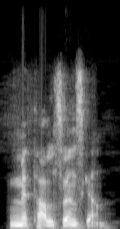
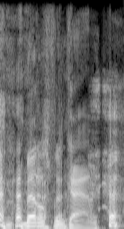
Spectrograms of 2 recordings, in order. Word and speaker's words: Metallsvenskan: It's Metalsvenskan. Am I pronouncing that right? In Sweden, we say Metallsvenskan. Okay. Well, I fucked it up. I give it to you the American version. It's Metalsvenskan.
